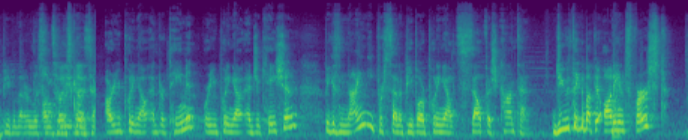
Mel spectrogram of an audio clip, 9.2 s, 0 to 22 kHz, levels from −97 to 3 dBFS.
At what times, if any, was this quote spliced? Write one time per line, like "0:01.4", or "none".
0:01.2
0:07.1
